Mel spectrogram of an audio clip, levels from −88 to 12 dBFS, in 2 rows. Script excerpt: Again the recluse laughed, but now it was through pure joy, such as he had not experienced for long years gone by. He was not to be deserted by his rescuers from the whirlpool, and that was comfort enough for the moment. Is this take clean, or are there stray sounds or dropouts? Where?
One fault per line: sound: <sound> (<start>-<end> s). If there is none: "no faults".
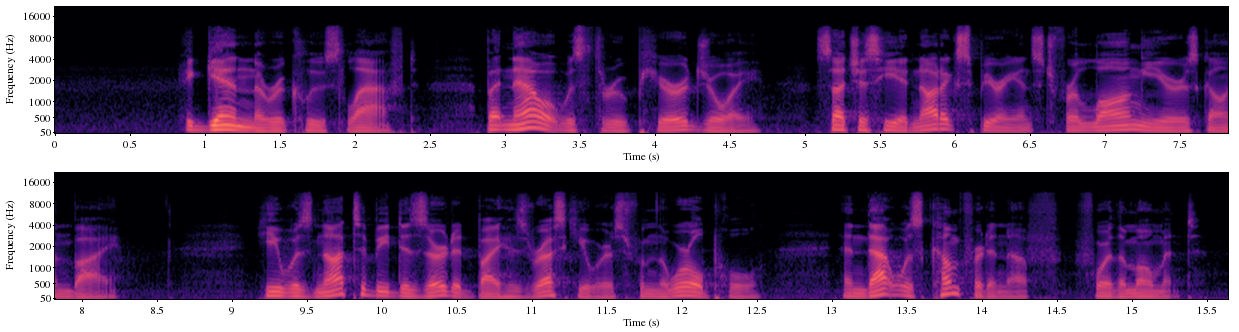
no faults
